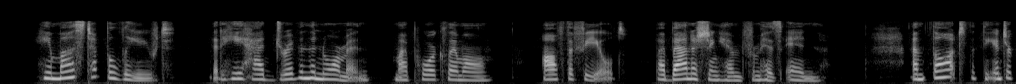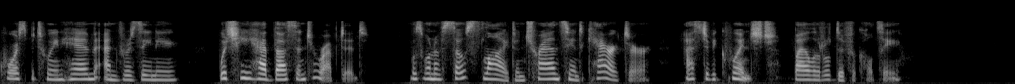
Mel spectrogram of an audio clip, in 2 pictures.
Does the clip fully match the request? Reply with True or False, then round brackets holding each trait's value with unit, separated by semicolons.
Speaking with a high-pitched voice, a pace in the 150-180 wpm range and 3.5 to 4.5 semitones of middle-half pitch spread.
True (235 Hz; 155 wpm; 4.1 semitones)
